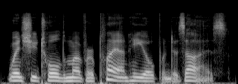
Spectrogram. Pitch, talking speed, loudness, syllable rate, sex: 165 Hz, 275 wpm, -18 LUFS, 6.1 syllables/s, female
